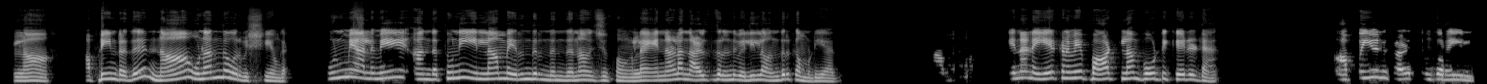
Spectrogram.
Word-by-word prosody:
கலாம். 175 -1 0 0.4
அப்டின்றது 240 +1 +1 0.2
நான் 260 +10 +3
உணர்ந்த 285 +6 +1
ஒரு 235 - -3
விஷயங்க. 175 -2 -4 0.5
உண்மையாலுமே 300 -3 +4 0.3
அந்த 235 -1 -1
துணி 295 +3 +2
இல்லாம 255 +2 +2
இருந்திருந்திருதுன்னா 210 -5 -2
வச்சுக்கோங்களேன். 180 -1 -1
என்னால 210 +6 0
அந்த 220 -4 0
அழுத்தத்திலருந்து 210 +1 -2
வெளில 205 +2 -1
வந்திருக்க 220 +3 -3
முடியாது. 150 -2 -6 1.0
ஆமா. 180 0 -20 0.6
ஏன்னா 300 +3 +3
நான் 255 -1 +5
ஏற்கனவே 290 +1 +2
பாட்டுலாம் 265 +1 0
போட்டு 260 0 -1
கேட்டுட்டேன். 205 -10 0 1.2
அப்பயும் 305 +9 +3
எனக்கு 295 -6 -6
அழுத்தம் 250 -1 -8
குறையில் 215 -3 0
230 Hz, 115 wpm, -20 LUFS, 195-265 Hz, 1.2 s, நான்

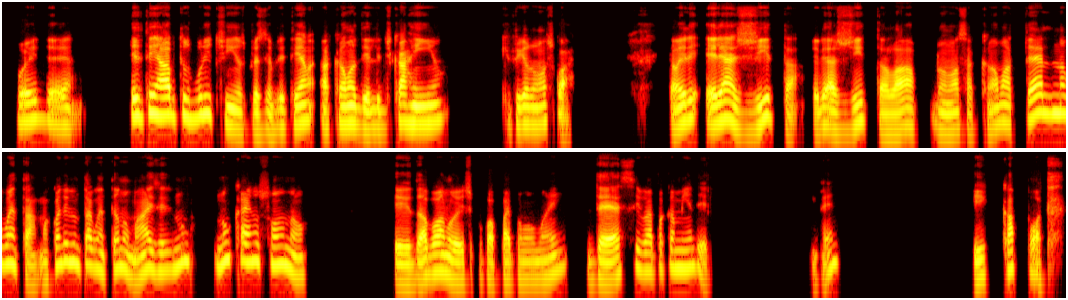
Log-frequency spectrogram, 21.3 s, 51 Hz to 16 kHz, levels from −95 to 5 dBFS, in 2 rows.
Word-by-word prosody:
Boa 145 +1 +3
ideia. 160 -6 -1 0.6
Ele 180 0 +5
tem 205 +2 +5
hábitos 185 -1 +6
bonitinhos, 160 - -1
por - - -8
exemplo, 105 +1 -2
ele 120 - -1
tem 130 +4 +2
a 145 - +1
a 115 - +1
cama 135 +3 +4
dele 120 -2 0
de 115 - -11
carrinho, 140 +2 +3 0.6
que - - -17
fica 130 +1 +1
no 130 - 0
nosso 135 +2 -2
quarto. - - -1 0.9
Então - - +1
ele 145 +4 +2
ele 140 +4 +6
agita 135 - +2
ele - - 0
agita 110 +2 +1
lá 110 +4 +4 0.2
na 105 -2 -4
nossa 100 -1 -2
cama 125 +8 -2
até 165 +8 +2
ele 210 - 0
não 205 0 +1
aguentar, 195 - -2
mas 105 - -9
quando 190 +3 -1
ele 220 - 0
não 205 - -1
tá 185 - -2
aguentando 165 -2 -3
mais 150 +6 -1
ele 150 +1 -4
não-não 205 +2 -4
cai 215 -2 0
no 220 - 0
sono 195 -1 -3
não. 135 -9 -2 0.9
Ele 95 -1 +1
dá 110 - +3
boa 145 +3 +3
noite 110 -6 0
para - - -22
o - - -22
papai - - -1
e - - -15
pra 110 - -9
mamãe 115 +8 -5 0.2
desce, 110 - +2
e - - -4
vai 150 -1 -2
pra 160 - -9
caminha 170 0 -3
dele. 180 - -6 1.0
Entende? 205 - -7 1.3
E 115 +2 -1
capota. - - -1
140 Hz, 190 wpm, -21 LUFS, 115-175 Hz, 1.3 s, hábitos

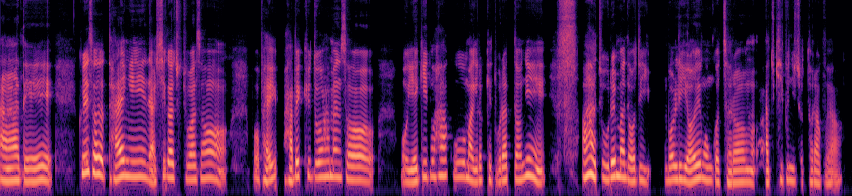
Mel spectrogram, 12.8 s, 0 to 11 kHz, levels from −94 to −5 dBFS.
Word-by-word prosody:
아, 180 0 +4
네. 175 +2 +1 0.4
그래서 275 -2 +5
다행히 225 +2 +2
날씨가 210 +3 +2
조 - - -7
좋아서 200 +1 -1 0.4
뭐 - - -5
바이 185 +2 +1
바비큐도 220 +5 0
하면서 200 -6 +1 0.4
뭐 165 - -4
얘기도 220 +8 0
하고 235 -2 -2
막 190 -4 +2
이렇게 180 +2 -4
놀았더니 190 +1 0 0.6
아 220 - +2
아주 220 -2 +1
오랜만에 215 -1 +4
어디 170 0 -2 0.2
멀리 185 +1 0
여행 180 +6 +3
온 180 -1 -2
것처럼 160 -1 -1 0.2
아주 155 - -3
기분이 180 -2 -5
좋더라고요. 150 - -6
190 Hz, 310 characters per minute, -26 LUFS, 170-220 Hz, 0.6 s, 그래서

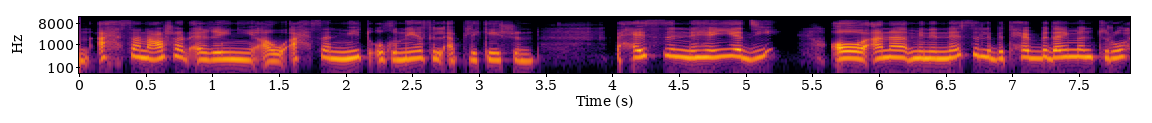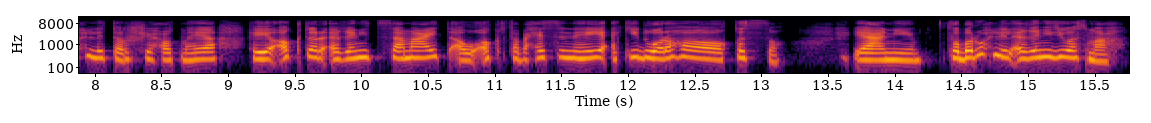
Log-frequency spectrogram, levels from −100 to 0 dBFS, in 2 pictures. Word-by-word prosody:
أحسن 295 -5 -1
10 265 +7 +1
أغاني 225 -1 -1
أو 190 0 -2
أحسن 275 -3 -5
100 250 +4 +2
أغنية 230 +3 -2
في 245 -2 -7
الapplication 215 -1 -7 0.7
باحس 325 +4 -1
إن 300 -4 +1
هي 290 +3 +2
دي 265 +4 -4 0.5
آه، 250 0 +7
أنا 275 +1 +2
من 255 +1 +1
الناس 285 +9 -1
اللي 300 -4 -1
بتحب 255 +2 -3
دايمًا 290 +1 +1
ترُوح 280 +5 -4
لترشيحات. 230 -4 -3
ما 210 - -5
هي 235 +1 +2 0.3
هي 235 0 +5
أكتر 285 +2 0
أغاني 245 +4 0
اتسمعت 275 +1 0
أو 210 - -1
أكتر 245 - -4
فباحس 270 +5 -5
إن 270 -1 +1
هي 260 +3 +2
أكيد 275 +2 -3
وراها 255 -2 +4
قصة، 265 +3 -5 0.5
يعني 215 -1 +2 0.2
فبارُوح 275 +8 +4
للأغاني 275 0 +2
دي 290 +1 +1
وأسمعها. 225 -9 0
260 Hz, 155 wpm, -25 LUFS, 230-280 Hz, 0.7 s, آه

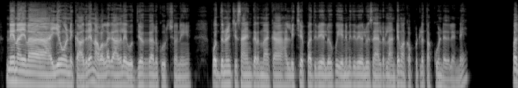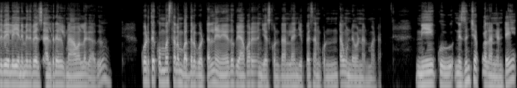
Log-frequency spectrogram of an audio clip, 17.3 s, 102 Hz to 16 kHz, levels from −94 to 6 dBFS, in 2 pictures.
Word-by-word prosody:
నేను 150 -1 +9
అయిన 130 -2 +7 0.4
అయ్యేవాడిని 125 0 +3
కాదులే, 105 +7 +3
నా - - +4
వల్ల 110 +3 +1
కాదులే. 115 +2 +2
ఉద్యోగాలు, 110 +2 -2
కూర్చొని 100 0 -6 0.5
పొద్దున్న 125 0 +1
నుంచి 125 0 -5
సాయంత్రం 110 0 0
దాకా 105 +2 -1
వాళ్లీచ్చే 105 -1 -2
10000 110 0 -1 0.2
8000 115 0 -3
శాలరీలు 105 0 -2
అంటే, - - 0
మాకు - - -6
అప్పట్లో - - -8
తక్కువ 110 - -7
ఉండేది 85 -4 -5
లెండి. 80 - -9 0.8
10000, 130 -3 +4
8000 120 0 +1
శాలరీ 115 +3 +1 0.2
నా - - +1
వల్ల 110 +1 -1
కాదు. 90 - -8 0.7
కొడితే 155 +2 +2
కుంభస్థలం 150 -1 +1
బద్దలు 120 +2 0
కొట్టాలి. 115 +5 -2
నేనేదో 115 +1 0
ఒక - - -8
వ్యాపారం 120 +1 -2
చేసుకుంటానులే 100 +1 -4
అని 100 - -6
చెప్పేసి 105 +5 -6
అనుకుంటా 100 +3 -7
ఉండేవాడిని 95 -3 -4
అన్నమాట. 85 -1 -12 0.7
నీకు 130 +1 +3 0.3
నిజం 145 +8 -1
చెప్పాలనంటే 110 - -1
110 Hz, 155 wpm, -25 LUFS, 105-125 Hz, 0.8 s, నేను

